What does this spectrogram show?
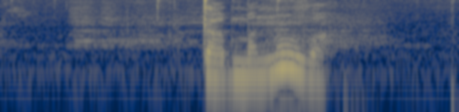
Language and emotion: Russian, angry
